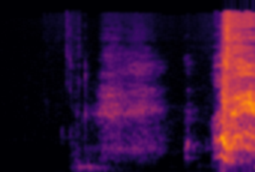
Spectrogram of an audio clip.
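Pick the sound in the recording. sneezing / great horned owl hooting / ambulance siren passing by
sneezing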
